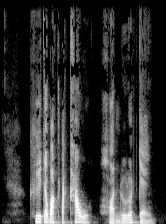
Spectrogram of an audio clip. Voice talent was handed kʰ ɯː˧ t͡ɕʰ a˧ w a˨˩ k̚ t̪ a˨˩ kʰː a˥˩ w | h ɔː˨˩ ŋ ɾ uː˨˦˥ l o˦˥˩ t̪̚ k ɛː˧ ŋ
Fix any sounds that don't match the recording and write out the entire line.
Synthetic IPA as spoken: kʰ ɯː˧ t͡ɕ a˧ w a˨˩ k̚ t̪ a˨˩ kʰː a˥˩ w | h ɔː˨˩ n ɾ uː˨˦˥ ɾ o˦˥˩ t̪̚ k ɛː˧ ŋ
